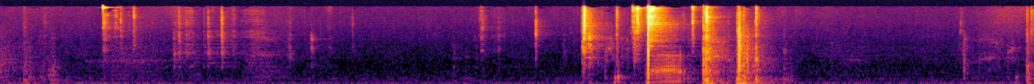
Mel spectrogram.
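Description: Hand tools clicking on electrical wiring: a few faint clicks, then a quick cluster of sharp clicks and snaps about four seconds in as a wire stripper cuts and strips the green ground wire.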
